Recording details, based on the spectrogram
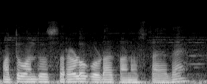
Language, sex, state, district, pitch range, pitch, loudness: Kannada, male, Karnataka, Bangalore, 105-120 Hz, 115 Hz, -15 LUFS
